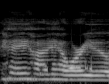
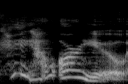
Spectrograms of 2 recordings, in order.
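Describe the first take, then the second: First: The greeting sounds quick and dismissive. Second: The greeting sounds genuine and sincere.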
